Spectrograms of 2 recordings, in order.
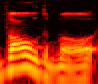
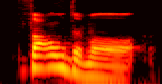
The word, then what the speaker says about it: Voldemort: Rowling previously stated that the T in Voldemort is silent, as it is in the French word for death, mort.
